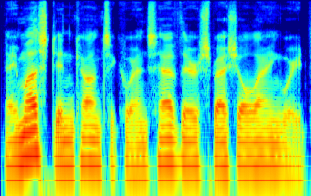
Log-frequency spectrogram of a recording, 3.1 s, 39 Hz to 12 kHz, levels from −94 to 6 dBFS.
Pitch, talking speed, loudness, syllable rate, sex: 90 Hz, 155 wpm, -19 LUFS, 4.7 syllables/s, male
